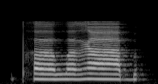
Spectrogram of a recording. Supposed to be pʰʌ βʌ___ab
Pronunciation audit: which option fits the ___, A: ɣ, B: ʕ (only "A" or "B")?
A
